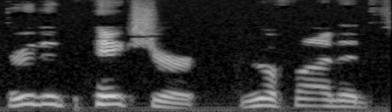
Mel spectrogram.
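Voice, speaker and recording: A man co-hosting a podcast, chatting casually about a movie in an animated, rambling way. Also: sits high, moderate pace, breathy edge, no room sound. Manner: animated, rambling, full of filler words. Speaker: podcast co-host. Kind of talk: casual movie review chat.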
